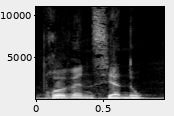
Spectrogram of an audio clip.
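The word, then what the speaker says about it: Provinciano: En fait, c'est le créateur du jeu, donnez-moi 2 secondes, je cherche le nom, Brian Provenciano.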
